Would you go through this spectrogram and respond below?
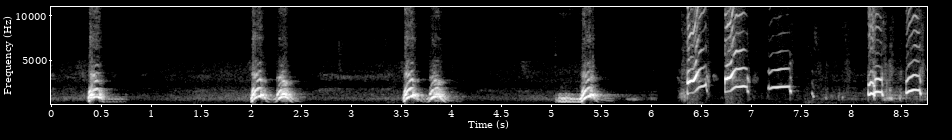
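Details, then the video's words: Whining dog giving paired yelping cries about every one and a half seconds, followed by a run of thin, high, rising whistled whines near the end. "Dog Whining Sound"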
